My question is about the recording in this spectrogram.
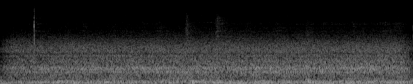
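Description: Steady outdoor background noise, a low rumble with a hiss over it, with a few faint ticks.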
